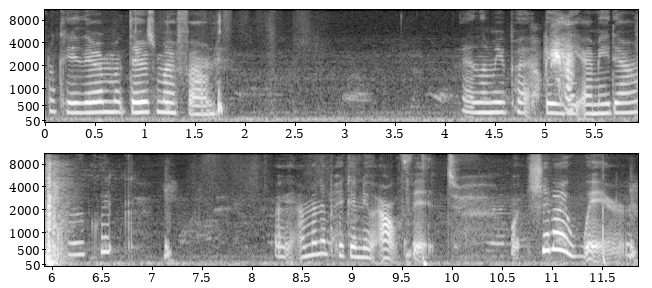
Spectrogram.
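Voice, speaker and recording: A woman with a very high voice improvises a pretend-play story. She speaks slowly, talking through small actions as she goes. There is faint noise with some clicking behind her. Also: lively intonation. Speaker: creator voicing all characters of a toy-app role-play story.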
